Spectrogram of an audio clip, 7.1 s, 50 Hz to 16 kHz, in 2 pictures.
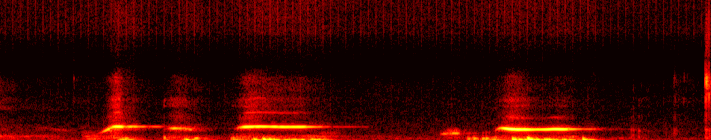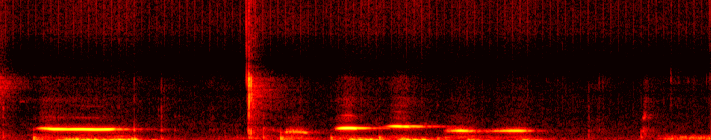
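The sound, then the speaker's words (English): A voice whistles roughly six short, shrill notes in an uneven rhythm, each with a breathy rush underneath, imitating creatures whistling a warning to their fellows. The whistles are fairly loud. “For there, in the fields that lay between them, were fully 100 creatures of similar, 100 creatures similar to those behind her, and all were on the alert, evidently warned by the whistling of their fellows.”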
